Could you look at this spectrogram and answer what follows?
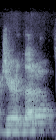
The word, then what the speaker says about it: Jared Leto: Jared Leto, is that right? – Yeah.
